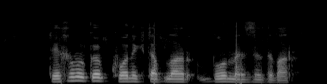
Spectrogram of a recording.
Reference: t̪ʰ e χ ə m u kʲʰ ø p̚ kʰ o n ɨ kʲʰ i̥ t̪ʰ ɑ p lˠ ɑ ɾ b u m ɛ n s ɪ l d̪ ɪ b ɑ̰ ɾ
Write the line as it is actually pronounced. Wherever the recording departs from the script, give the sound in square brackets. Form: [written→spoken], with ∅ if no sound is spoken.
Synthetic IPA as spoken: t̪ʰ e χ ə m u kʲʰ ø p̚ kʰ o n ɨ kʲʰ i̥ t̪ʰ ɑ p lˠ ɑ ɾ b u m ɛ n [s→z] ɪ l d̪ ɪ b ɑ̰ ɾ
